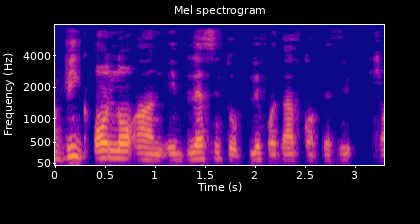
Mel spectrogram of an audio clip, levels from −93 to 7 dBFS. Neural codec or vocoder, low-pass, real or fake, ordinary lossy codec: vocoder, 22.05 kHz, 80 mel bands, Vocos; 7.2 kHz; fake; AAC, 32 kbps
